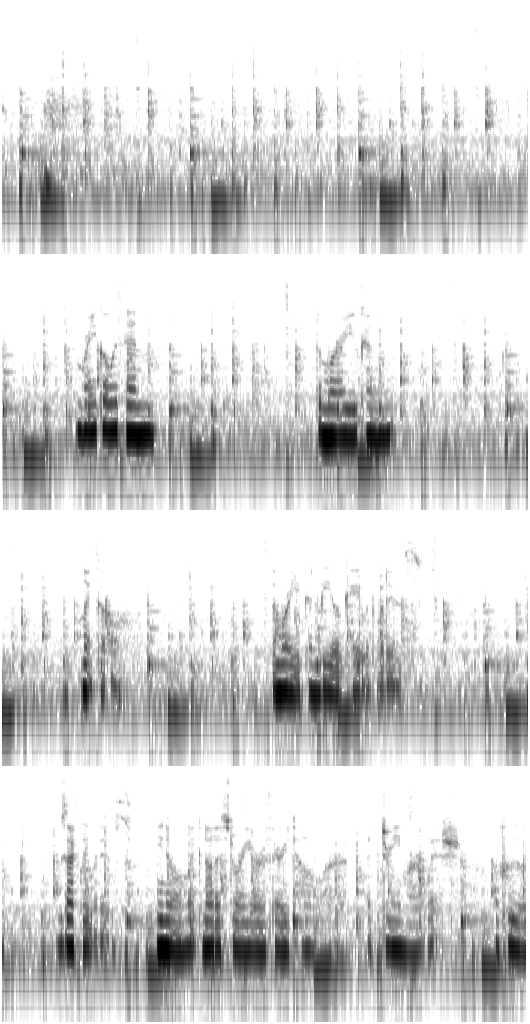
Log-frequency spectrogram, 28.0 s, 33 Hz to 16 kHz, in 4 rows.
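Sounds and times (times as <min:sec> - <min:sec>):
faint ticking: 0:00.0 - 0:28.0.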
